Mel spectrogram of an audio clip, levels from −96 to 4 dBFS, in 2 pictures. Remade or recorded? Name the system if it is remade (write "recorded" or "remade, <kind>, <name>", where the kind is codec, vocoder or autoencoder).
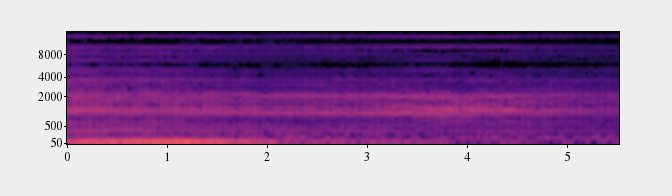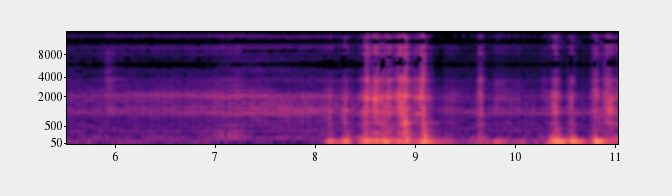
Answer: remade, vocoder, BigVGAN v2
